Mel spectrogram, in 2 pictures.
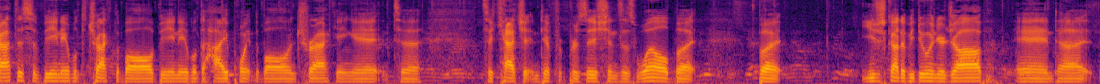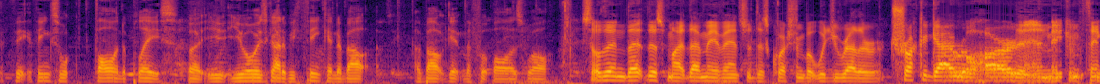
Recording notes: live from BYU Media Day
